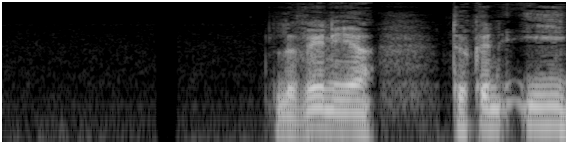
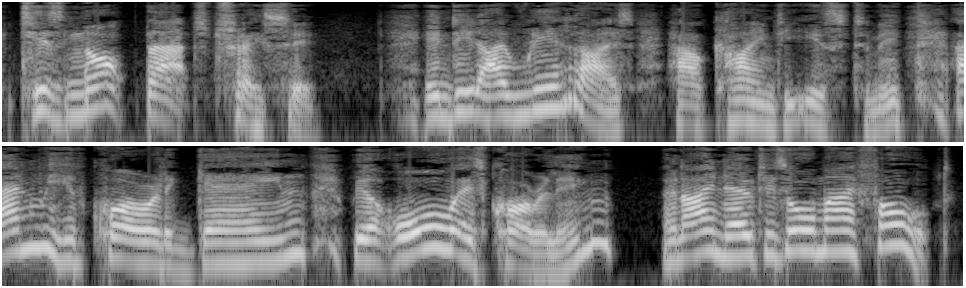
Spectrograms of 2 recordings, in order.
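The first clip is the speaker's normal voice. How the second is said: higher, excitable fine lady; eager young lady Lavinia; 11 semitones higher, 7 dB louder than usual. Acted. Lavinia gushing to her brother, high and eager. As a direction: gush up high like a spoilt sister.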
